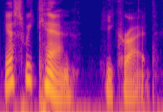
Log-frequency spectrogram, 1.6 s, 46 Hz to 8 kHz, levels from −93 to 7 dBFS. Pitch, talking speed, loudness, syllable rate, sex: 125 Hz, 185 wpm, -21 LUFS, 3.7 syllables/s, male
